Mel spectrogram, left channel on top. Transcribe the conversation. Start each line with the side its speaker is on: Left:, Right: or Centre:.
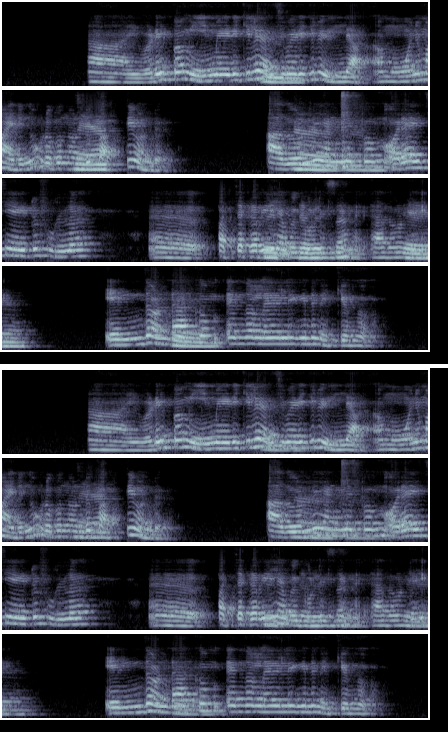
Centre: ആഹ്, ഇവിടെ ഇപ്പ മീൻ മേടിക്കലും,
Left: ഉം
Centre: ഇറച്ചി മേടിക്കലും ഇല്ല. മോനു <unintelligible> <unintelligible> കൊടുക്കുന്നുണ്ട്
Left: ഏ
Centre: പത്തിഉണ്ട്. അതുകൊണ്ട്
Left: ആ
Centre: ഞങ്ങളിപ്പം
Left: ആ
Centre: ഒരാഴ്ചയായി <unintelligible> ഫുള്ള് ഹ് പച്ചക്കറിയിലാ
Left: വെജിറ്റബിൾസാ
Centre: പോയിക്കൊണ്ടിരിക്കുന്നത്. അതുകൊണ്ട്
Left: ഏഹ്
Centre: എന്ത് ഉണ്ടാക്കും?
Left: ഏഹ്
Centre: എന്ന് <unintelligible> ഇങ്ങനെ നിക്കുന്നു.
